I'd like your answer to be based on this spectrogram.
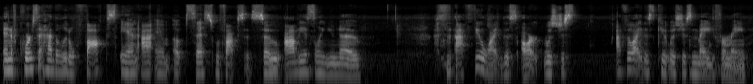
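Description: A middle-aged woman talks through her planner supplies in a loose show-and-tell, her voice carrying a gravelly, creaky edge. She rambles, restarts her thoughts and trails off, with a tender, wistful warmth underneath. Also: low-pitched, steady tone, moderate pace. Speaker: planner vlogger.

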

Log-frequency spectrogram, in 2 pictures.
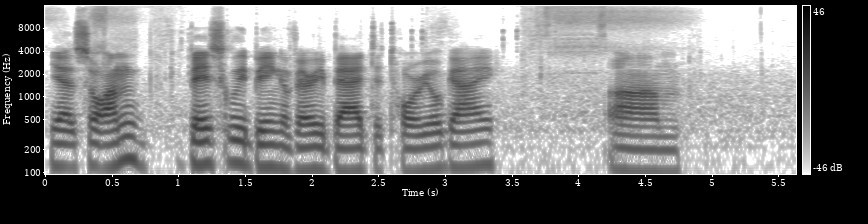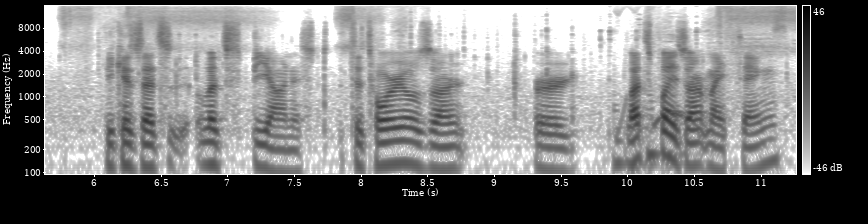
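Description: A man's voice: medium pitch, fairly even intonation, a little slow. A young man giving casual, rambling gameplay commentary, self-deprecating and swearing offhandedly. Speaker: gaming video creator.

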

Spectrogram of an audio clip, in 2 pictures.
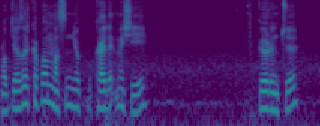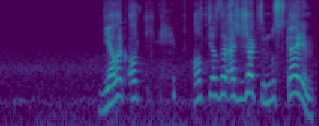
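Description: A young man casually commenting on his own gameplay, joking and excitable, talking to his viewers. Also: high voice, measured pace, pauses often, a little hiss or hum. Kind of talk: casual let's play commentary.

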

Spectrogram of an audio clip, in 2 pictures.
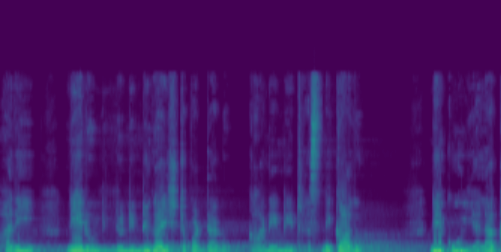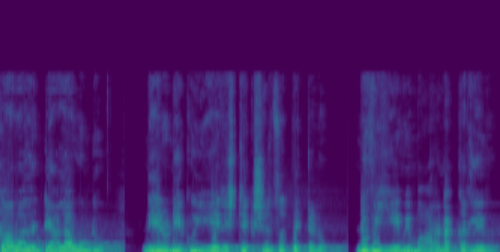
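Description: A woman voicing an earnest, gently teasing young college man in an audio story, speaking softly and sincerely. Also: sits high, expressive, normal speed. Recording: long hall reverb.

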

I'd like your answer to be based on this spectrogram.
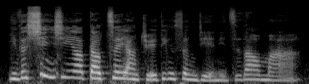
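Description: Her voice a little high and creaky, a sixty-something woman from Taiwan speaks fairly quickly as she delivers an animated Buddhist lecture in a classroom, peppering the audience with rhetorical questions.

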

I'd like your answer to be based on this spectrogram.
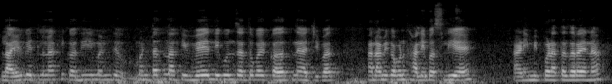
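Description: With a medium pitch and a totally flat delivery, the vlogger speaks quickly against a noisy background. She's low-voiced because she's fasting, chatting informally to the camera in her home vlog and occasionally cooing at her pet.

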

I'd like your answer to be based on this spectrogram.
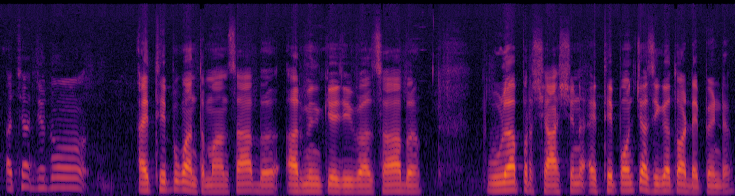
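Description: A gentle man from Punjab, India, interviews a grieving family. His voice is smooth and resonant, and he prompts with patient questions and quiet consolation. His pitch is ordinary for a man. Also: normal speed, no echo. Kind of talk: field interview.

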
